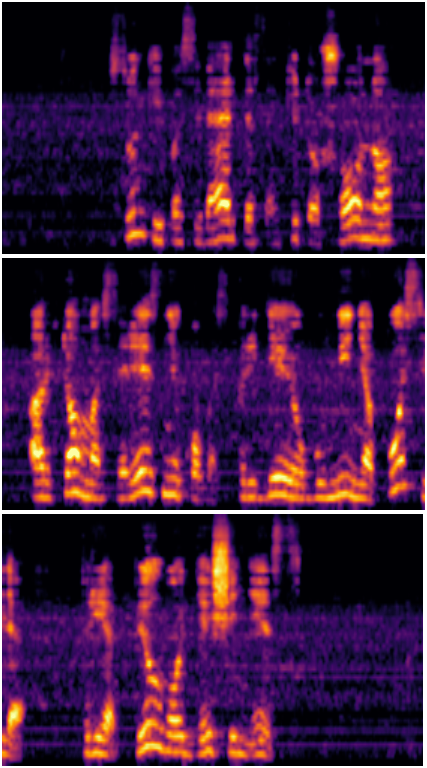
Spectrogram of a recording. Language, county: Lithuanian, Vilnius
